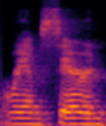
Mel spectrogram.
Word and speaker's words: Ramsaran: of the Florida Statutes sir am I pronouncing your name correctly you are your honor yes Ram Saran Ram Saran okay thank you for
